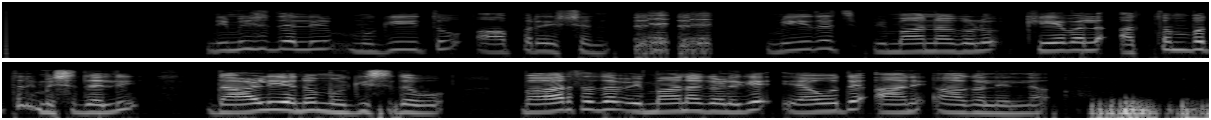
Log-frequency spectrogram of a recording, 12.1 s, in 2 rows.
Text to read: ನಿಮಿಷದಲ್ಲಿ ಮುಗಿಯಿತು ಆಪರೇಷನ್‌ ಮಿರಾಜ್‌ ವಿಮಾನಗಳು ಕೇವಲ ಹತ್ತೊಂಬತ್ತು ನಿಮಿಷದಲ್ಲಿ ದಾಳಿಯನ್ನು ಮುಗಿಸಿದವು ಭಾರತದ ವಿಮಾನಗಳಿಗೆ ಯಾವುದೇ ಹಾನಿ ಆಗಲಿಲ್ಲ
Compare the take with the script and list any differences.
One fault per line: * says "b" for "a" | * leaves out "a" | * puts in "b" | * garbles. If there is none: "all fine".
all fine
